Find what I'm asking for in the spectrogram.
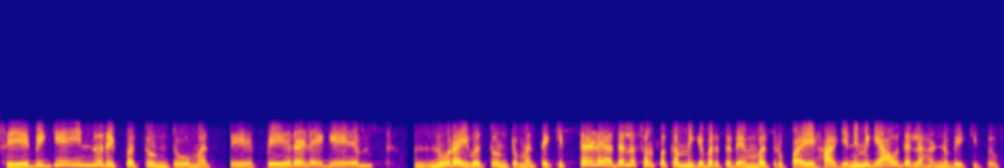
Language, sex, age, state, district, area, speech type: Kannada, female, 18-30, Karnataka, Dakshina Kannada, rural, conversation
